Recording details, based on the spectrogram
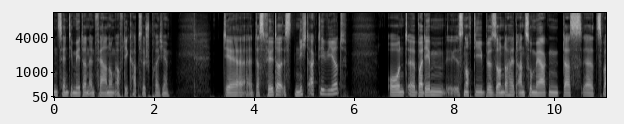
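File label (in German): shure ksm44a sprache niere male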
